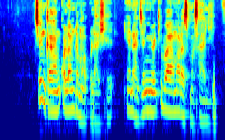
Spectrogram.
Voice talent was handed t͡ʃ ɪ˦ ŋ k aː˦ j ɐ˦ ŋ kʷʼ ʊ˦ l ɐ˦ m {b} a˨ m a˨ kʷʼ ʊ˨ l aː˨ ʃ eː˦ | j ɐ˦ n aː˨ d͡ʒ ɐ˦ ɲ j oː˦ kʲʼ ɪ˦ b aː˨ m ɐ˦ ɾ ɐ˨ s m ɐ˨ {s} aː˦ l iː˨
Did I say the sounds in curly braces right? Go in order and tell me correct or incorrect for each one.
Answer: incorrect: d, correct

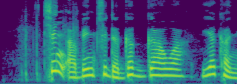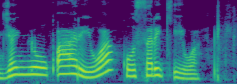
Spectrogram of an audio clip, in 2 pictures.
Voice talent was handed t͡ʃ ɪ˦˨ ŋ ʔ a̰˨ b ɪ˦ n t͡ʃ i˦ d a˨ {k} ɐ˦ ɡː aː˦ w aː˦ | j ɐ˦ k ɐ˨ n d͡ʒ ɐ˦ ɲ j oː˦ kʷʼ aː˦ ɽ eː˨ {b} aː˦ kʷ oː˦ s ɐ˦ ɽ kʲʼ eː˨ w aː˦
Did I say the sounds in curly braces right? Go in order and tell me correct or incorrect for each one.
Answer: incorrect: ɡ, incorrect: w

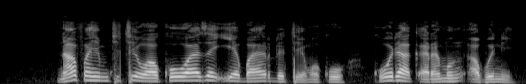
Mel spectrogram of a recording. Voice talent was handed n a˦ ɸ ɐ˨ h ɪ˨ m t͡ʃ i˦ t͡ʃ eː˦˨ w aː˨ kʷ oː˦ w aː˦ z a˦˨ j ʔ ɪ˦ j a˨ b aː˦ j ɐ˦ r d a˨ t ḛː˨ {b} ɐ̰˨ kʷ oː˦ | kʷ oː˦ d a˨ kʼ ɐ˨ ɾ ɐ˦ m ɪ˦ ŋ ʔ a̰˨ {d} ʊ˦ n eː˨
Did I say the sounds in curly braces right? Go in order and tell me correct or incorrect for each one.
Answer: incorrect: m, incorrect: b

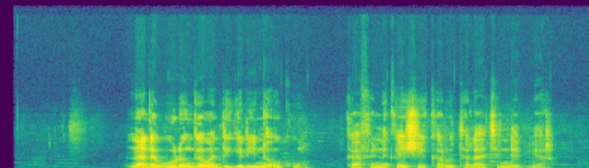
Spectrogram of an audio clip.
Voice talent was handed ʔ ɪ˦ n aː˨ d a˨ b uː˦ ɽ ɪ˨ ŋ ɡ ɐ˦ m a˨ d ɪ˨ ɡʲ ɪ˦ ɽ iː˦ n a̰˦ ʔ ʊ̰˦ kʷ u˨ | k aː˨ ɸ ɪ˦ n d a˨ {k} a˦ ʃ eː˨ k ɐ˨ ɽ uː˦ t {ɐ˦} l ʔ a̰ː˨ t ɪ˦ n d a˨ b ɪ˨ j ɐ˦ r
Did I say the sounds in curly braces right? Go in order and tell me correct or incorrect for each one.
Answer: correct, incorrect: ɐ˨

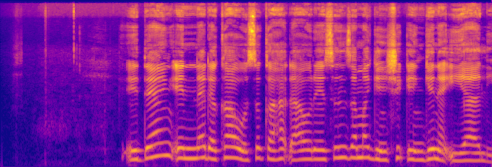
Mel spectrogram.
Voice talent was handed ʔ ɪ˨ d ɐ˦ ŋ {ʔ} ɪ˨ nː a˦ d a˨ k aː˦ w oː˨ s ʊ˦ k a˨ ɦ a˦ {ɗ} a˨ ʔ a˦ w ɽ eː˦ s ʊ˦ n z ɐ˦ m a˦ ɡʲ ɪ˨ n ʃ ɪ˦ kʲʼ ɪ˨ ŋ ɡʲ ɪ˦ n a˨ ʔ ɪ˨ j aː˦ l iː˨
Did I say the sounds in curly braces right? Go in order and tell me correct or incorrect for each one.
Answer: correct, correct

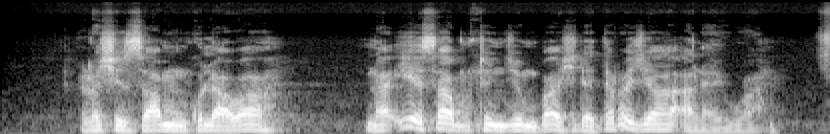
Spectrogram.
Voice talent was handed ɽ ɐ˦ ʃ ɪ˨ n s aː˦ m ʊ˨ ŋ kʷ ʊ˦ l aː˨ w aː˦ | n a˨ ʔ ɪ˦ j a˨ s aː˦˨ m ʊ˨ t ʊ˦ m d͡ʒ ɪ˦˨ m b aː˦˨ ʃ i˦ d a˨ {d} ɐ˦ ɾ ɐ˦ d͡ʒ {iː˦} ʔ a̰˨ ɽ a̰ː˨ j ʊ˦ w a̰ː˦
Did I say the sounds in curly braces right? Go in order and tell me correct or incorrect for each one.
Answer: correct, incorrect: aː˦

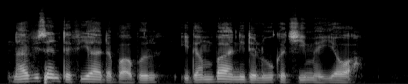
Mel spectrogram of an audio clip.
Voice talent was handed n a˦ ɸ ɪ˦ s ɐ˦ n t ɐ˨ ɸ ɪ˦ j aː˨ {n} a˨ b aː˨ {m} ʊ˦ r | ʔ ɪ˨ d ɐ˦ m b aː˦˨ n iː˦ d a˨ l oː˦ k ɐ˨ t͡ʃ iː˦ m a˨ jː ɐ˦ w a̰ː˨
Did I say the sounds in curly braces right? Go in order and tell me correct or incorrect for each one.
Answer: incorrect: d, incorrect: b

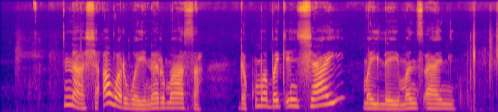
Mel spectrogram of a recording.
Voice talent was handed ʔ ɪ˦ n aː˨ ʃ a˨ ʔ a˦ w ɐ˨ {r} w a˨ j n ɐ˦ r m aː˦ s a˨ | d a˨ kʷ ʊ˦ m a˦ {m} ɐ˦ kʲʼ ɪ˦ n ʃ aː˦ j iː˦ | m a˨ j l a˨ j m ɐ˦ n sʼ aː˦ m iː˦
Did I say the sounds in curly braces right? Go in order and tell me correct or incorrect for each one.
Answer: correct, incorrect: b

